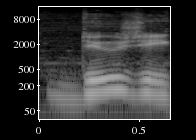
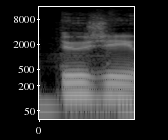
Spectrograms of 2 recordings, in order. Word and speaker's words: Duzy: And anytime I try to pronounce, you know, names from Poland, I'll be like, "Douche." And they'll be like, "No, it's doo." I'm like, "Oh, like dooie." No, it's doo. Oh, okay.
